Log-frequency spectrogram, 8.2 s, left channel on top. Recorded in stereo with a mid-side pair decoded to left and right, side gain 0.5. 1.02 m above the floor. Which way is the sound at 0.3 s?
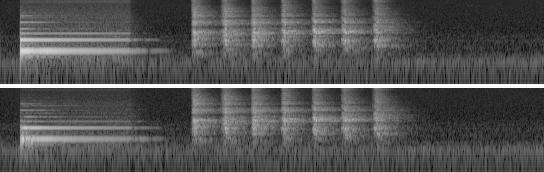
65° left.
